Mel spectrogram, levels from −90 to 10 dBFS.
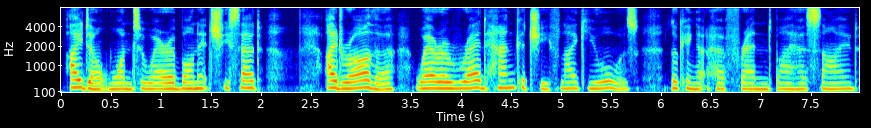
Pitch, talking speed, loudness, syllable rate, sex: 210 Hz, 180 wpm, -18 LUFS, 3.5 syllables/s, female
